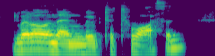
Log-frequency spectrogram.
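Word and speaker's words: Tsawwassen: and then moved to Towasan or Swasan it's sometimes pronounced.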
